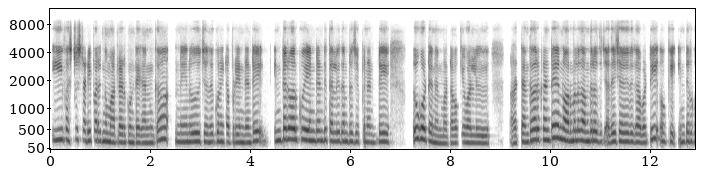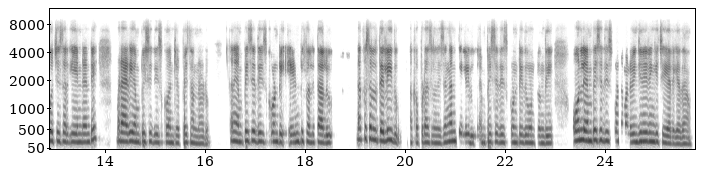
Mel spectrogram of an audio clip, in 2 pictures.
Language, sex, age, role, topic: Telugu, female, 25-29, guest, దూరమైన తల్లిదండ్రులతో సంబంధాన్ని మళ్లీ ఎలా దగ్గర చేయుకోవాలి?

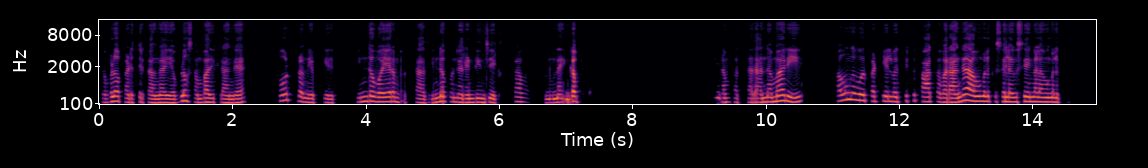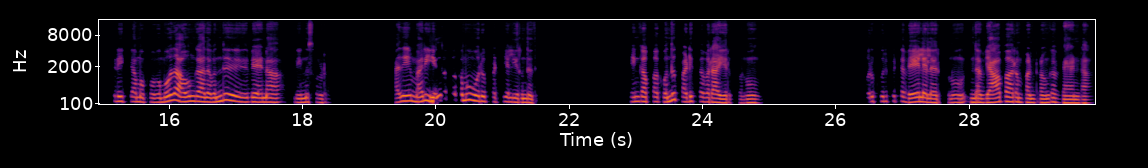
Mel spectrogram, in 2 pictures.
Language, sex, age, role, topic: Tamil, female, 40-44, guest, தோல்வியை நீங்கள் எப்படிக் கற்றலாக மாற்றுகிறீர்கள்?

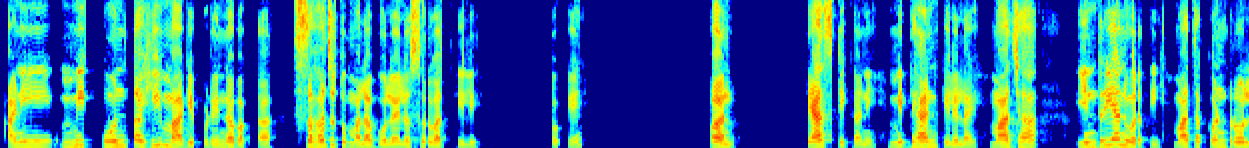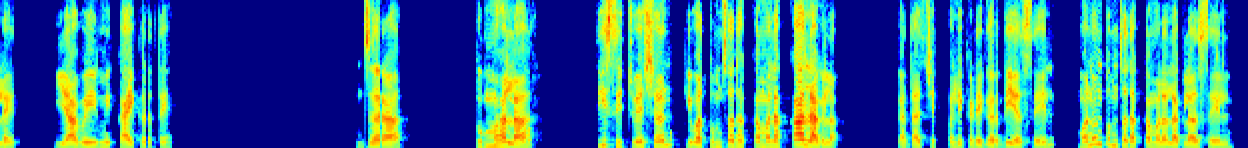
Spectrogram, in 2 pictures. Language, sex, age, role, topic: Marathi, female, 30-34, guest, लहान बदलांमुळे तुमच्या मन आणि शरीराला कोणते फायदे झाले?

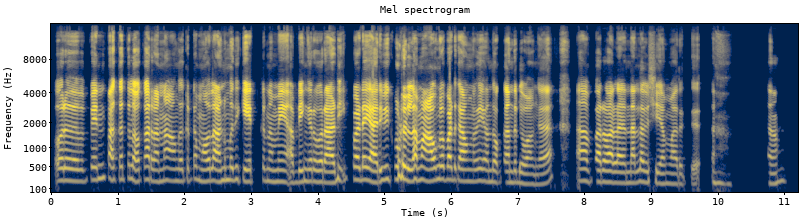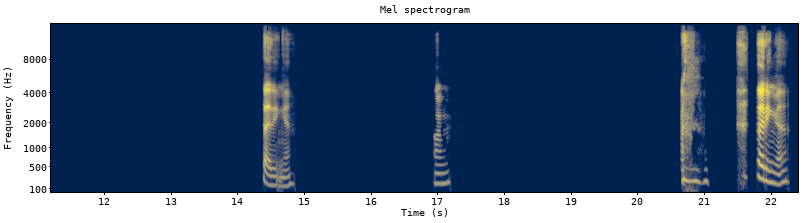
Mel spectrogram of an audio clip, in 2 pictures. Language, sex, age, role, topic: Tamil, female, 35-39, host, நெருக்கமான இடத்தில் அருகில் உட்கார்ந்திருக்கும் ஒருவரிடம் நீங்கள் என்ன சொல்லுவீர்கள்?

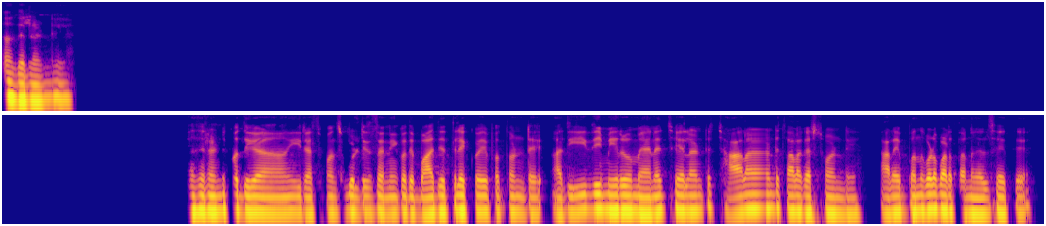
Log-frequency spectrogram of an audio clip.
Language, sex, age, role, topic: Telugu, male, 20-24, host, పెళ్లి తర్వాత రెండు కుటుంబాల మధ్య సరైన గడులు ఎలా నిర్ణయించుకోవాలి?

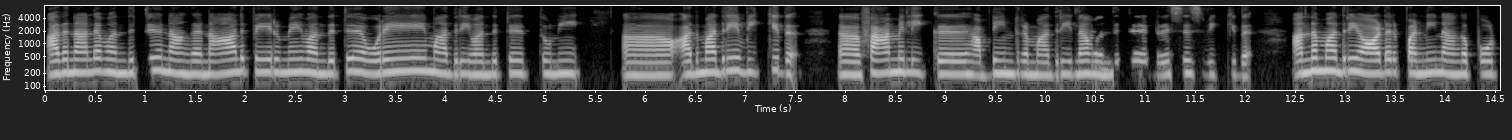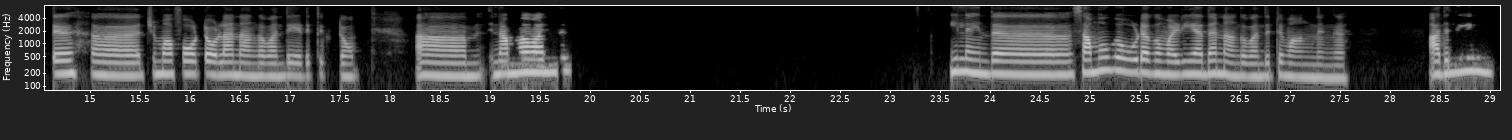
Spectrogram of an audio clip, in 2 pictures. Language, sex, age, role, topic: Tamil, female, 35-39, guest, சமூக ஊடகங்கள் உங்கள் உடைத் தேர்வை எந்த அளவுக்கு பாதிக்கின்றன?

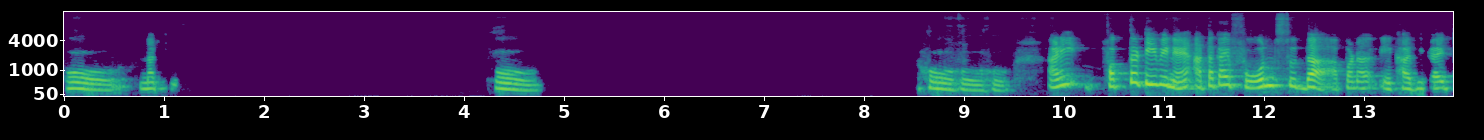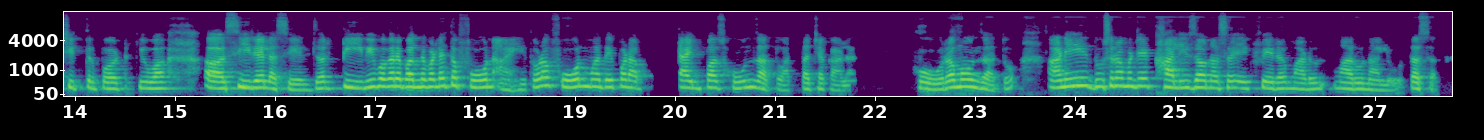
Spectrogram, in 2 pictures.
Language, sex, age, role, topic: Marathi, female, 35-39, guest, घरातल्या वयोवृद्धांची काळजी कशी घ्यावी?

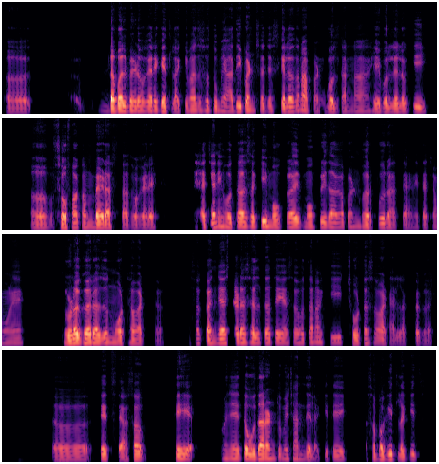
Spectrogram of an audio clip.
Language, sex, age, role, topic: Marathi, male, 30-34, guest, लहान अपार्टमेंटमध्ये जागा कशी वाढवता येईल?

